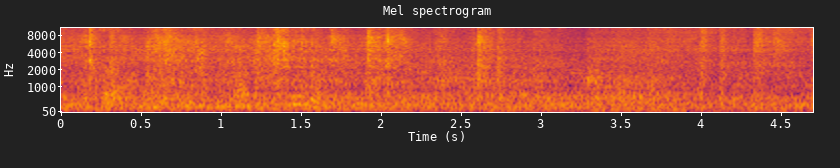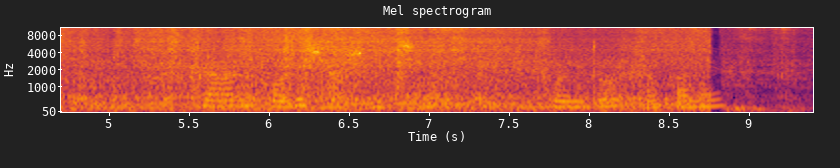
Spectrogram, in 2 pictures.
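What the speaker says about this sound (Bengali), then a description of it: "এই প্রথম কালি ট্রেন চলে গেল শ্রীনগরের উদ্দেশ্যে" A train rolls past on its way to Srinagar in a steady, loud rumble with clattering wheels and brief squeals. Faint voices sit beneath the noise before it cuts off near the end.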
